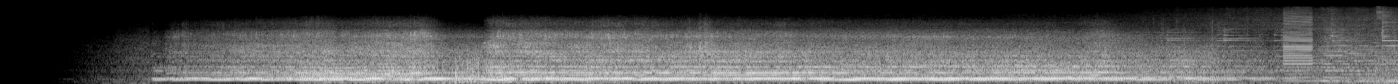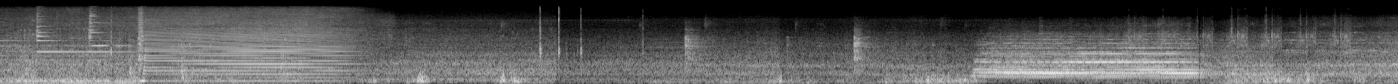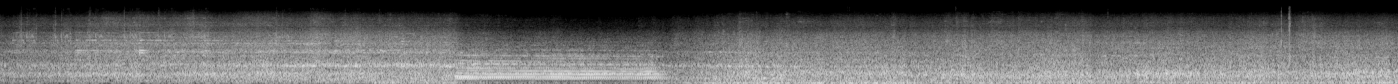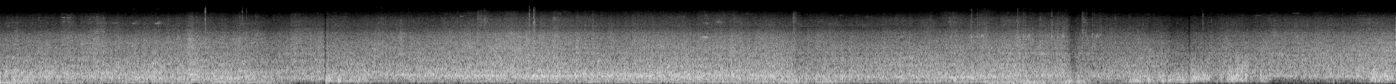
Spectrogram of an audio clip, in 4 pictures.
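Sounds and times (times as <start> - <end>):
locomotive horn blasts: 1.5 - 17.9, 23.7 - 26.1, 32.5 - 34.7.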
